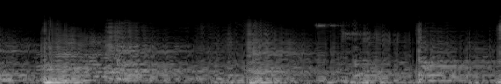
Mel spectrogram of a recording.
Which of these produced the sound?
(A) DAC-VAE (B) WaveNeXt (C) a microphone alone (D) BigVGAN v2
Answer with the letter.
D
